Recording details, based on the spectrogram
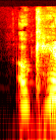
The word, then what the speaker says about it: Okereke: Okereke. – Yeah, think carrot cake.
